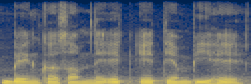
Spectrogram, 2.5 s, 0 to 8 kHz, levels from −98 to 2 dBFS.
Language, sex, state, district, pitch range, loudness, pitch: Hindi, male, Arunachal Pradesh, Lower Dibang Valley, 120-130 Hz, -16 LUFS, 125 Hz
